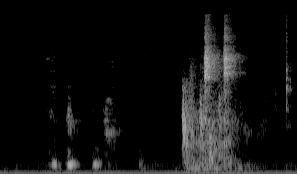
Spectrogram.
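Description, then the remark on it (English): Dogs whimper with a few short, soft yips, then give a louder, rough burst of barking, all fairly quiet and without anyone talking. “The dogs are not fans.”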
